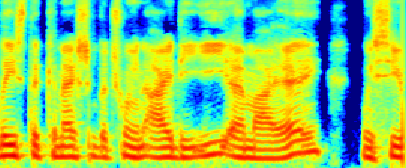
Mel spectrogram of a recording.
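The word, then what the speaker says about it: IDEMIA: least on this list idemi ademia ademia hopefully I'm pronouncing that right i-d-e-m-i-a and Standard Chartered Bank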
